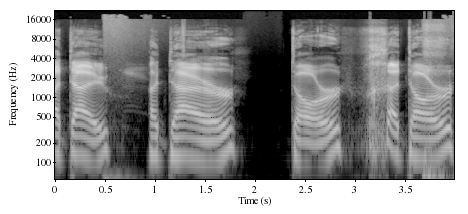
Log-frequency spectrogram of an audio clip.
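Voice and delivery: low attempted Australian accent, "doe" stretched out. Taking turns repeating a word, in an attempted Australian accent. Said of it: "I'm going to get this accent now".

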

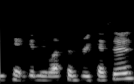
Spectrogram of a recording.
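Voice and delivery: ordinary delivery

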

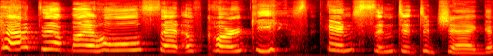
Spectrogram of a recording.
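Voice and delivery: laughing through tears, high, loud and slow.

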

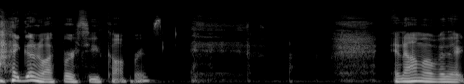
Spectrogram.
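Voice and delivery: speech mixed with laughter. Starting a story about a youth conference, laughing while talking. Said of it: "I can't tell a story without laughing".

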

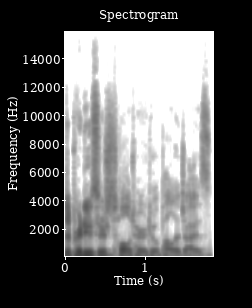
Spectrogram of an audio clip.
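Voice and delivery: soft, low, conspiratorial whisper.

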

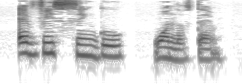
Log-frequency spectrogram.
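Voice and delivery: ordinary talk, nothing marked

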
